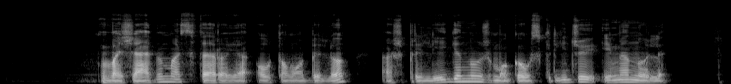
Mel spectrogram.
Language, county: Lithuanian, Kaunas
